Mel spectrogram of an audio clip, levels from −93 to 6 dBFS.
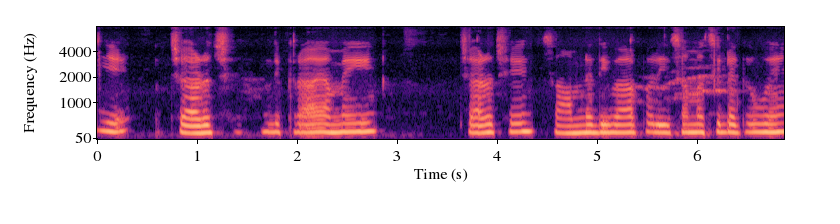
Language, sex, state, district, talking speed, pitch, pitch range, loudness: Hindi, female, Chhattisgarh, Sukma, 150 wpm, 210 Hz, 205-220 Hz, -14 LUFS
